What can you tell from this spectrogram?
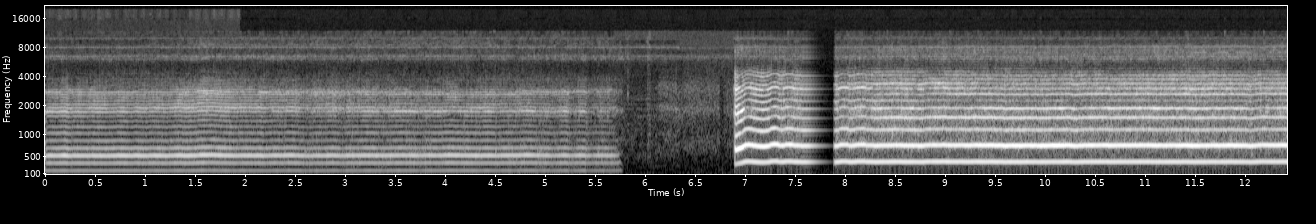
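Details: Adult singer, laryngoscopy recording; normal vocal fold vibration during singing.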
